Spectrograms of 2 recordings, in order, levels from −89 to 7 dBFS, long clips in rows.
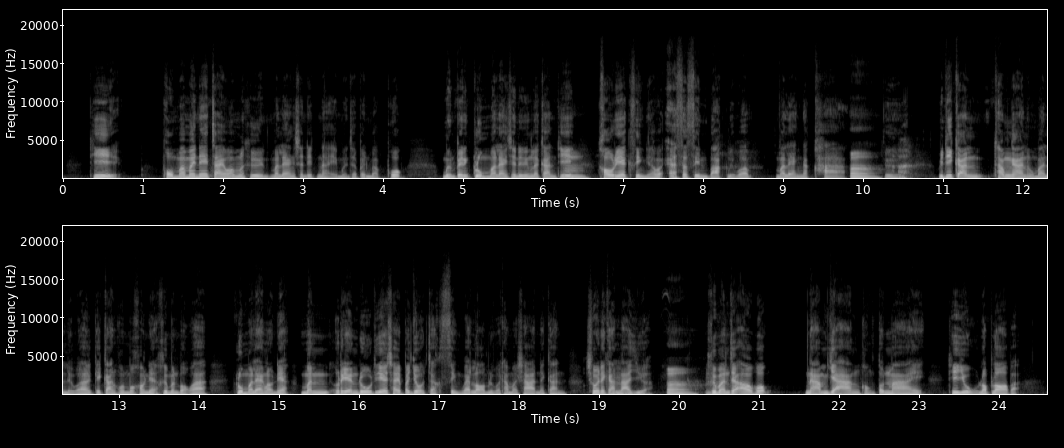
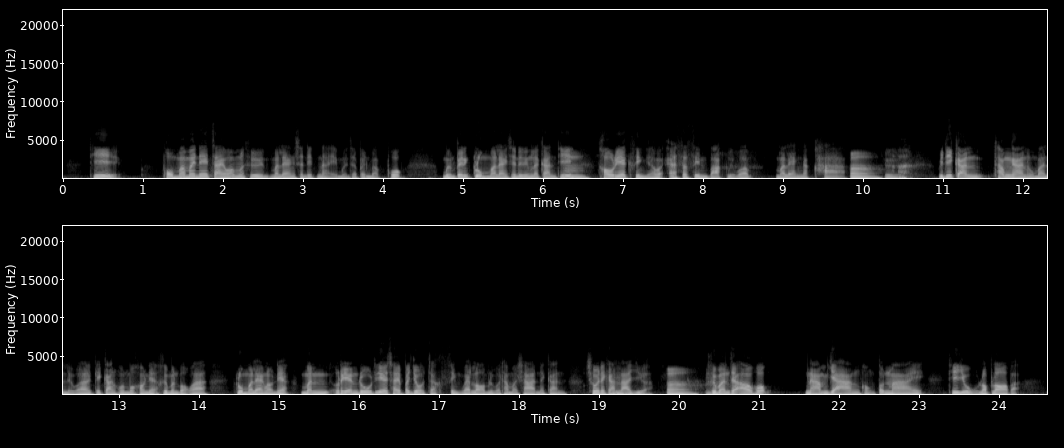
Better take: first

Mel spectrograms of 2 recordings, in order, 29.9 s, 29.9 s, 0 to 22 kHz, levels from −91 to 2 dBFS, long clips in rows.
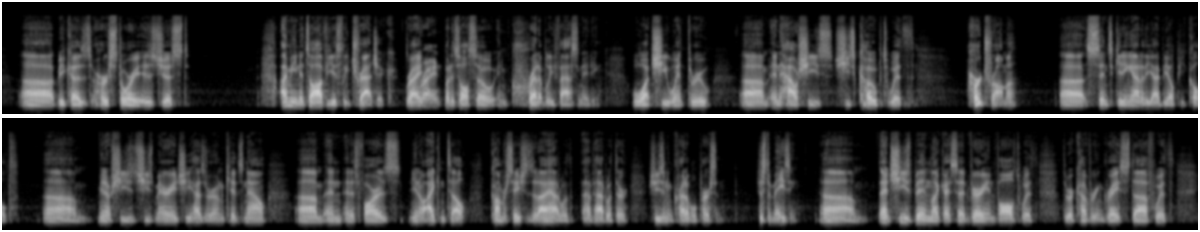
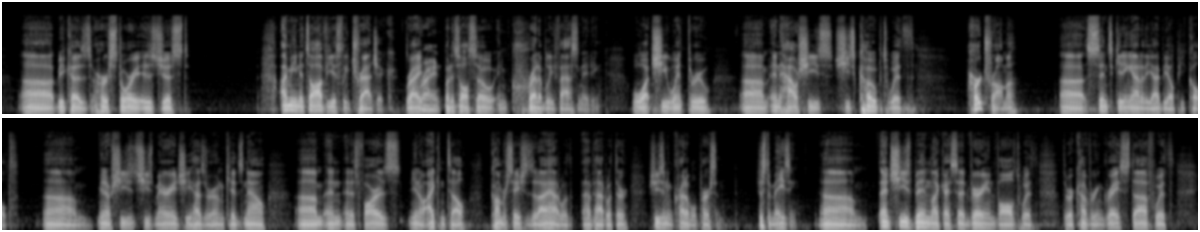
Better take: second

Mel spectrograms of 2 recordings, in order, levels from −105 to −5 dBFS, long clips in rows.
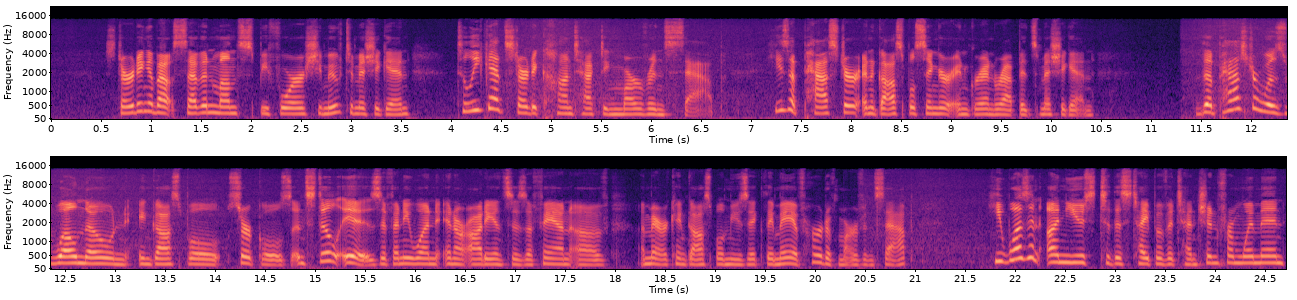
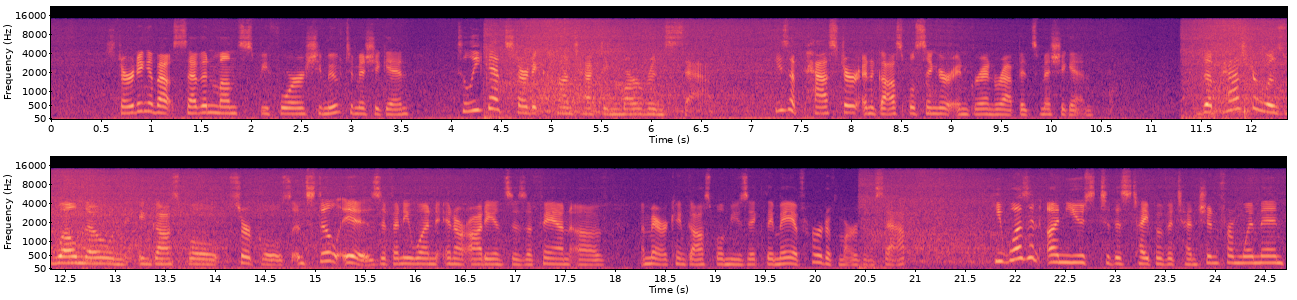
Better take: first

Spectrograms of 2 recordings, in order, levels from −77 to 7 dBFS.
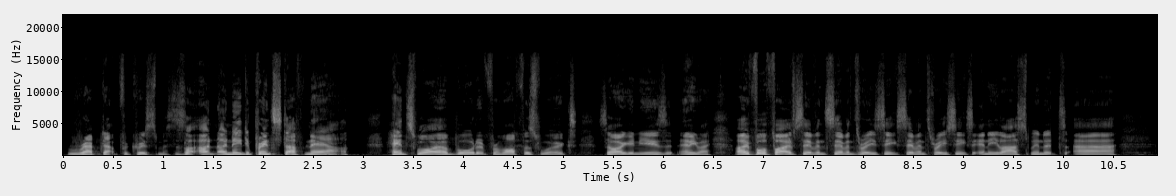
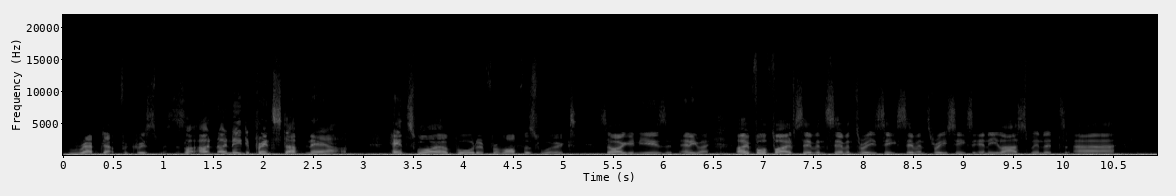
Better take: first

